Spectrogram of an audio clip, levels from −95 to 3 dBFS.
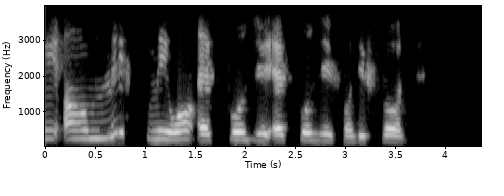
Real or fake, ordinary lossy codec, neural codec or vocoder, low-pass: real; none; none; 3.6 kHz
